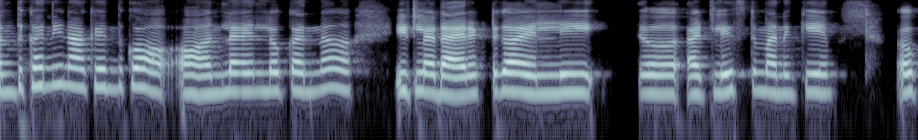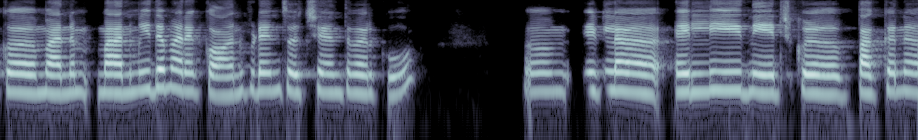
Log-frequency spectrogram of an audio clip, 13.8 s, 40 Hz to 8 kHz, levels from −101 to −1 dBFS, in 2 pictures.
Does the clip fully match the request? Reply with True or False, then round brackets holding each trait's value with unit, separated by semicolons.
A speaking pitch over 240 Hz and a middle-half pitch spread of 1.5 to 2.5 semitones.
True (250 Hz; 1.8 semitones)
